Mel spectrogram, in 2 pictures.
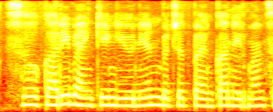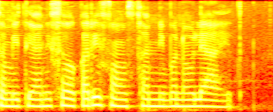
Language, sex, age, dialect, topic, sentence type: Marathi, female, 36-40, Northern Konkan, banking, statement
